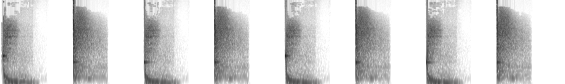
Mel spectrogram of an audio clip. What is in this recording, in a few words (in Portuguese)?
seminimas, bateria; tacao de bateria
